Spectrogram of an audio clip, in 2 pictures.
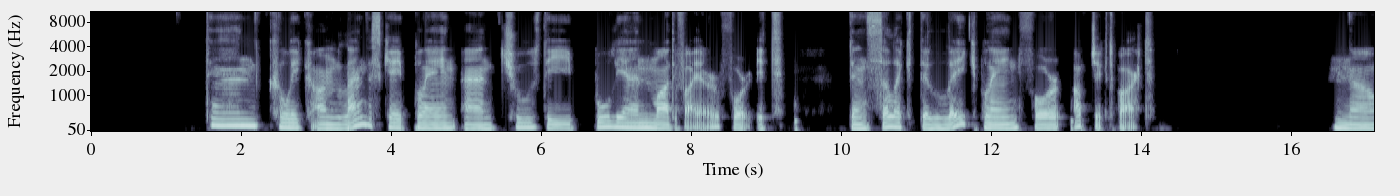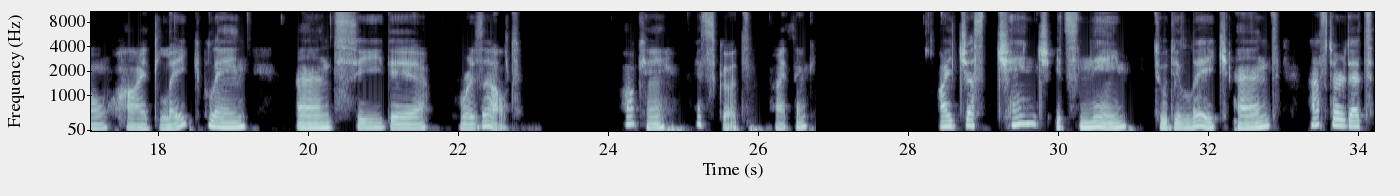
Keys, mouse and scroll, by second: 0.4 drag, 0.8 click, 3.2-3.9 drag, 6.3 click, 7.0-7.3 scroll down 2, 7.5-7.9 shift+middle drag, 8.0 scroll up 2, 8.3-8.8 middle drag, 10.5 click, 11.4 click, 14.6 click, 15.4 click, 15.7 right click, 16.0 click, 18.0 click, 19.5-23.0 middle drag, 24.0 drag, 24.9 click, 25.1-31.3 drag, 32.7 click, 33.5 click.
